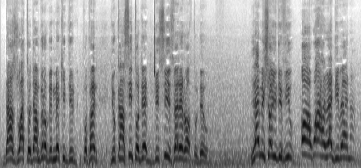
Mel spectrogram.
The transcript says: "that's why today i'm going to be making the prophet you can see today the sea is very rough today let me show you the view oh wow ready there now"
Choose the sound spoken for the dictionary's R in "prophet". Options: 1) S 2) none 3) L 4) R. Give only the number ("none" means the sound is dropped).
2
